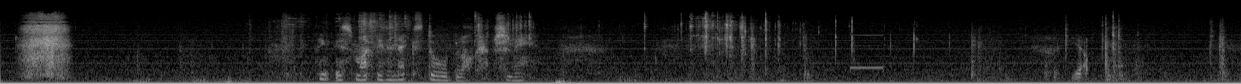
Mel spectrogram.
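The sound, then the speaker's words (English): Metallic jangling and scraping clicks of a key being tried in a door lock, with a brief hiss at the start, a couple of short electronic beeps, and a man speaking quietly in between. “Let's try my key.”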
